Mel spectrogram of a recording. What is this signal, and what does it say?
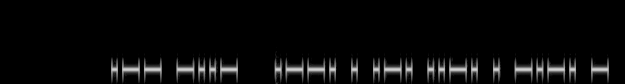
Morse code, heard as a keyed tone, about 22 wpm, 700 Hz. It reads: WX PERFECT
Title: Speed-Racing Common QSO Phrases - 22wpm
